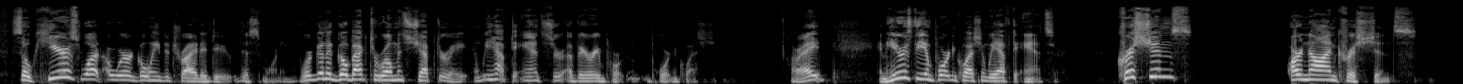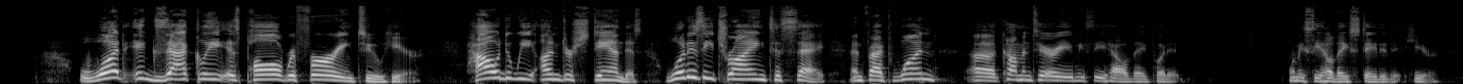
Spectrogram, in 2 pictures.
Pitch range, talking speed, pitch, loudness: 150-230 Hz, 170 wpm, 200 Hz, -21 LUFS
